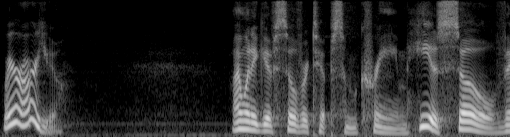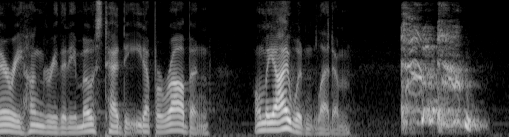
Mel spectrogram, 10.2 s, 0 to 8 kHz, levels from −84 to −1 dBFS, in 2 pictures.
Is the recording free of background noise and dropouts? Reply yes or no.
no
